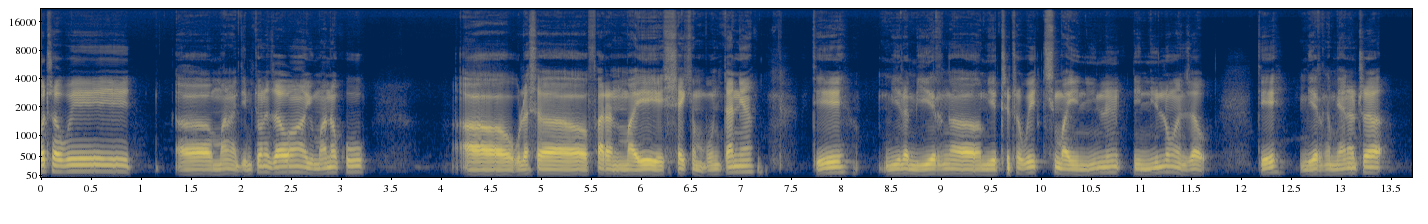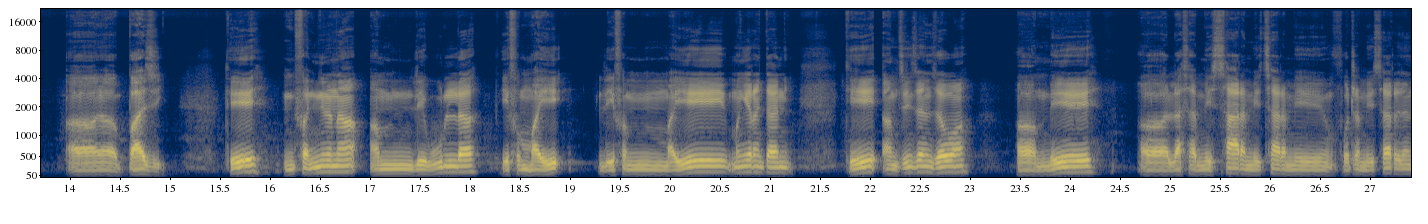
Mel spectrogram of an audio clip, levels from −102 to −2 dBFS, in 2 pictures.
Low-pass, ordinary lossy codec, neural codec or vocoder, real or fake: none; none; vocoder, 44.1 kHz, 128 mel bands every 256 samples, BigVGAN v2; fake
